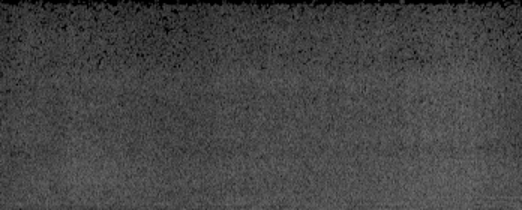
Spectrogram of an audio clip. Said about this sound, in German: Das beruhigende Geräusch der Wellen erfüllt die Luft.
